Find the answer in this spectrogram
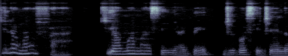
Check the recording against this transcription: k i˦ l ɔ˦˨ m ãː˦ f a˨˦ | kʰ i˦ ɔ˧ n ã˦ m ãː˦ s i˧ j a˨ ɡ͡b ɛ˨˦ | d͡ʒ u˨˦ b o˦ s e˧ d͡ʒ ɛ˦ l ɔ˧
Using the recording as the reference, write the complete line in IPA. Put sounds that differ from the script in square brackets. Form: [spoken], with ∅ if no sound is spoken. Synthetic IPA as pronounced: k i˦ l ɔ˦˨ m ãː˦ f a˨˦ | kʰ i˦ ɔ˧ [m] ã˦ m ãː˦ s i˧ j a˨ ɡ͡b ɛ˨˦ | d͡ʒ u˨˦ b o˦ s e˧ d͡ʒ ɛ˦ l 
